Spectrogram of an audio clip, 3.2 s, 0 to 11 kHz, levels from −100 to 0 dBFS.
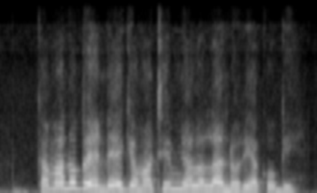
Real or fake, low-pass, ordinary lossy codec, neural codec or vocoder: fake; 9.9 kHz; Opus, 16 kbps; codec, 24 kHz, 0.9 kbps, WavTokenizer, medium speech release version 2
